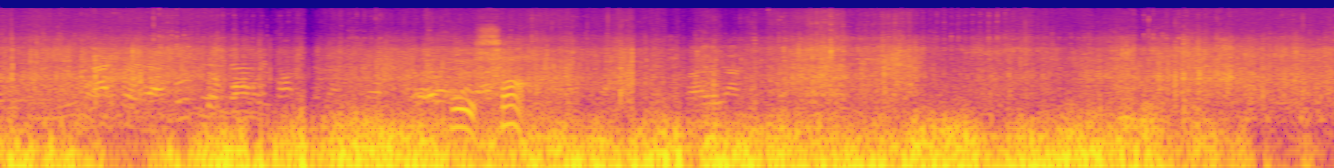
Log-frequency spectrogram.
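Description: A bicycle rushes past close by.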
